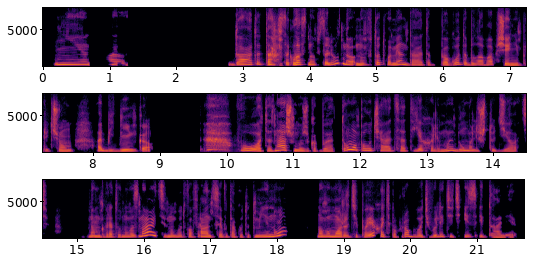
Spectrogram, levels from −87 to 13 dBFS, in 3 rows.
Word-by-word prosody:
Нет, 235 -2 +2 0.3
да. 235 -1 -4 1.7
Да, 225 +2 +3
это 285 +2 -3
да, 230 -3 +5
согласна 245 -1 +4
абсолютно, 230 - +2
но 195 +1 +3
в 210 +1 -12
тот 255 -1 -3
момент, 225 +2 +2
да, 190 0 -3
эта 185 0 -7
погода 220 +7 -1
была 200 +1 -2
вообще 205 -4 +1
ни 150 0 0
при 150 - -10
чём, 155 -1 -2 0.3
обидненько. 175 -3 +1 1.3
Вот, 225 -5 +4
а 190 - -1
знаешь, 285 +7 +5
мы 185 - +3
уже 175 -1 -3
как 180 -1 -8
бы 165 -1 -4
от 165 - -11
дома, 340 -1 +5
получается, 215 -7 -2
отъехали, 195 -1 -4
мы 195 +11 0
думали, 205 -2 0
что 185 +1 -3
делать. 170 - -8 0.6
Нам 195 -2 +1
говорят: 185 +1 -2
"Вот, - - -5
ну, 200 - 0
вы 210 - +2
знаете, 335 - +3
ну, 195 0 +1
вот 195 0 -4
во 200 - 0
Франции 195 -2 0
вот 185 - -9
так 185 -1 -5
вот 195 +2 -9
отменено, 215 - +3 0.5
но 220 - +2
вы 220 +1 +1
можете 215 -1 +2
поехать 215 +4 +1
и - - -32
попробовать 195 -3 -3
вылететь 205 +1 -3
из 210 -1 -4
Италии". 155 -7 -6
205 Hz, 160 wpm, -23 LUFS, 185-230 Hz, 1.7 s, да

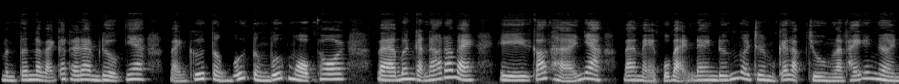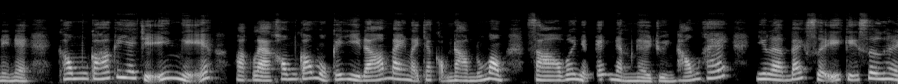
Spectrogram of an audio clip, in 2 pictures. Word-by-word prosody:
Mình 195 -3 -3
tin 210 +3 0
là 210 - +2
bạn 165 -3 -3
có 245 - -2
thể 215 -4 -1
làm 220 -3 +2
được 190 -3 -1
nha. 240 +1 +2 0.3
Bạn 150 - -5
cứ 240 +8 +2
từng 185 -6 -2
bước, 250 +8 0
từng 195 -6 0
bước 260 +9 +1
một 190 -7 +2
thôi. 245 +1 +3 0.3
Và 200 -2 +4
bên 250 +4 +2
cạnh 200 -4 0
đó 220 +5 +1
đó 330 +3 +3
bạn, 205 -8 +3 0.2
thì 195 -2 +1
có 235 +6 +2
thể 185 - -2
nha, 245 -2 +1 0.2
ba 200 -2 0
mẹ 195 - -3
của 180 - -3
bạn 190 - -1
đang 200 0 0
đứng 205 +7 0
ở 260 -4 0
trên 220 -2 0
một 180 - -5
cái 215 - 0
lập 215 - -1
trường 180 -3 -1
là 165 - 0
thấy 200 +5 -2
cái 280 - -2
nghề 220 -9 +1
này 170 0 -2
nè 160 -2 -2 0.3
không 260 +1 +1
có 260 +1 +3
cái 330 +1 +2
giá 305 - +3
trị - - +2
ý 265 - +1
nghĩa, 270 -2 +1 0.2
hoặc 200 -1 -3
là 190 -3 +5
không 245 +5 -1
có 270 +1 +2
một 250 -9 -1
cái 230 +2 0
gì 215 -5 +2
đó 190 +4 +3
mang 250 -4 +2
lại - - -2
cho 205 - -3
cộng 175 -4 -6
đồng, 175 -2 0
đúng 190 +6 -1
hông? 250 -5 +6 0.2
So 195 -2 +1
với 240 +1 +2
những 200 -9 -1
cái 225 - -2
ngành 180 -6 -1
nghề 160 -2 0
truyền 155 -2 -3
thống 185 +8 -2
khác 300 +8 -1 0.3
như 250 0 +2
là 220 -3 +4
bác 255 +6 0
sĩ, 210 - 0
kĩ 210 -2 -1
sư 265 +3 +2
hay 255 - +2
210 Hz, 275 wpm, -21 LUFS, 190-250 Hz, 0.3 s, hông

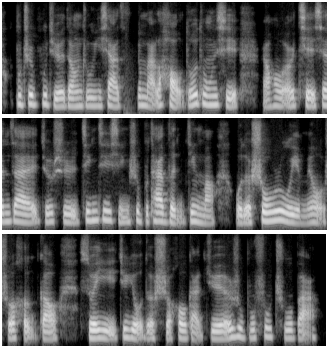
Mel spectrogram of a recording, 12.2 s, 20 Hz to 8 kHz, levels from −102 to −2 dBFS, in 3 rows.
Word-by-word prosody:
不 205 - 0
知 205 +2 +2
不 205 +1 -3
觉 160 -4 +1
当 165 -1 0
中 170 0 -3
一 - - -7
下 165 -2 0
子 155 - -18
又 185 - -3
买 175 - 0
了 180 - +1
好 - - +3
多 195 +4 +2
东 195 -3 0
西， 170 -4 -1 0.2
然 155 - -4
后 170 0 -3
而 170 - +1
且 - - +2
现 180 -1 0
在 170 -4 +3
就 175 -2 -3
是 170 -2 -2
经 200 +2 -1
济 205 -1 0
形 195 - -6
势 200 - -2
不 175 -2 -6
太 185 -1 +3
稳 170 -4 0
定 180 -3 -1
嘛， 140 -1 -3 0.2
我 - - +1
的 - - +4
收 190 -1 +3
入 200 -4 +5
也 150 -2 +2
没 145 +2 -8
有 165 - -1
说 170 - +1
很 - - -2
高， - - 0 0.2
所 165 - +3
以 165 -1 +4
就 180 +1 -3
有 170 -3 +2
的 - - -1
时 - - -3
候 165 -2 +2
感 - - -4
觉 150 -1 +1
入 185 +2 +2
不 165 -1 -7
敷 185 +3 -4
出 165 -3 -5
吧。 175 +1 -3
175 Hz, 280 characters per minute, -23 LUFS, 165-190 Hz, 0.2 s, 入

